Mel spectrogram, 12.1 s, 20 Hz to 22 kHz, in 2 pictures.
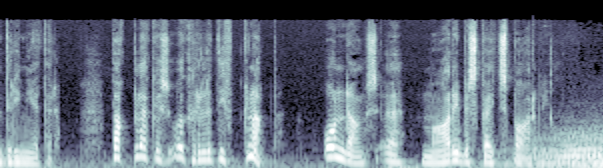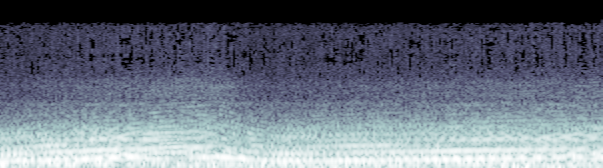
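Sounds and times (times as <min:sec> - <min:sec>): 
speech: 0:00.0 - 0:06.0
115 kW 2-litre engine of a CX3 crossover droning under acceleration: 0:04.8 - 0:12.0.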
